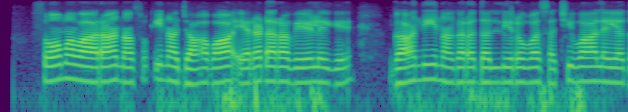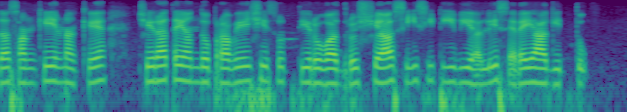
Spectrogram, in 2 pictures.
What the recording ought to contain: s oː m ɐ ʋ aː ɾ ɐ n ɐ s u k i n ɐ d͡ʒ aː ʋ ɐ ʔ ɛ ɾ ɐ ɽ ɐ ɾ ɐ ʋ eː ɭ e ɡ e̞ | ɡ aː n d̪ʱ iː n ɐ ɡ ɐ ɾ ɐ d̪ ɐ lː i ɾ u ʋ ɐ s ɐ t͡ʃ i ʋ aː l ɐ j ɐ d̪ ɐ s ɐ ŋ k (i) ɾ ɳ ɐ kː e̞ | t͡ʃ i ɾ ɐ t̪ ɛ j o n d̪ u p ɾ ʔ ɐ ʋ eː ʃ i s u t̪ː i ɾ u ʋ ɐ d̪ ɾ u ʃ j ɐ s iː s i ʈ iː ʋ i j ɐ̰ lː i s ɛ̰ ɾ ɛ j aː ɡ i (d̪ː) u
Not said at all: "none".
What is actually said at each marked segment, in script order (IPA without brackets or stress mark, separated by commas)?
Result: iː, t̪ː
